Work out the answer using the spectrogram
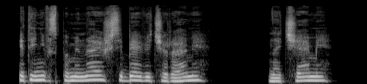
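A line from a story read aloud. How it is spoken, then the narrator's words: Soft question. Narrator (Russian): мягко спросила Татьяна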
